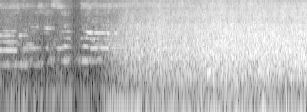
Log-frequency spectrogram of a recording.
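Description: Waves wash steadily against a shore.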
